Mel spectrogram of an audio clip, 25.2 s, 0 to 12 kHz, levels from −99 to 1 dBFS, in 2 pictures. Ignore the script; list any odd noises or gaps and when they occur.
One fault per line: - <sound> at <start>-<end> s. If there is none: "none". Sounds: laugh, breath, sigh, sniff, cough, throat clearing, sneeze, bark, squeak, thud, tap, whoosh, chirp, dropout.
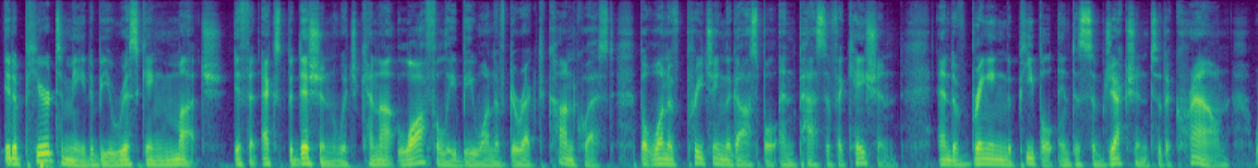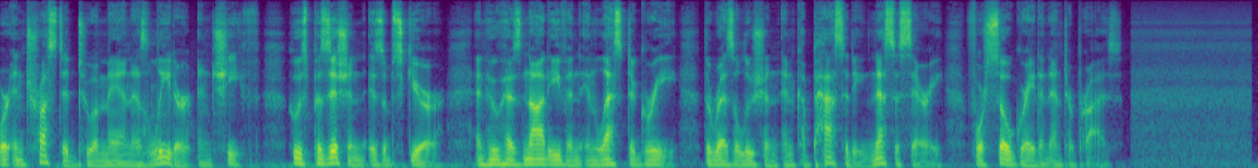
none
